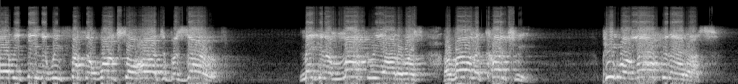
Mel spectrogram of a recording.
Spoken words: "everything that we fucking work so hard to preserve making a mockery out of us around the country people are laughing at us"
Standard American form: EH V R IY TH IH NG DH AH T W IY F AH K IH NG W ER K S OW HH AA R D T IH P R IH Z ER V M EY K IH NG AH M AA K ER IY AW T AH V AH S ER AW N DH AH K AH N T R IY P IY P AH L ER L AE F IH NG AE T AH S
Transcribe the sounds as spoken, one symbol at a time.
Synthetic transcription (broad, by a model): EH V R IY TH IH NG DH AH T W IY F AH K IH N W ER K S OW HH AA R D T IH P R IH Z ER V M EY K IH NG AH M AA K ER IY AW T AH V AH S ER AW N DH AH K AH N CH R IY P IY P L ER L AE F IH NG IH T AH S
